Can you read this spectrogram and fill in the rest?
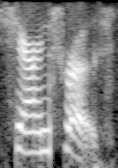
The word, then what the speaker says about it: Sharon Trost: This is Sharon Trost.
